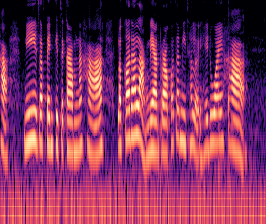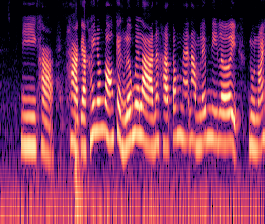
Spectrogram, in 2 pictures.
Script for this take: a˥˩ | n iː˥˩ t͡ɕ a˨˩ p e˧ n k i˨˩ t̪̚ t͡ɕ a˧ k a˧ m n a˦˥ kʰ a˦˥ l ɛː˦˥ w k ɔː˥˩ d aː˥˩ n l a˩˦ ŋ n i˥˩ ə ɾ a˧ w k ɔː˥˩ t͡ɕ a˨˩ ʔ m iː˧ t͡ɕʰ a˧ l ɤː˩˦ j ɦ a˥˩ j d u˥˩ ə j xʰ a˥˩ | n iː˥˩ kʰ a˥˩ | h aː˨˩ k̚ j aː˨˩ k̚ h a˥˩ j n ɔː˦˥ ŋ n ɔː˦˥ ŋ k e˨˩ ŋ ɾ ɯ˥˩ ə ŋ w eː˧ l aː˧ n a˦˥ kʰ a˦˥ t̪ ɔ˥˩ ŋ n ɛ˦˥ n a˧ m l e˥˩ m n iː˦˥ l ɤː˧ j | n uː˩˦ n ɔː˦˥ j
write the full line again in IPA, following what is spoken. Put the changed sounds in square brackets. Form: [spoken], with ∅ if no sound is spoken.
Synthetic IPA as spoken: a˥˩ | n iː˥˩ t͡ɕ a˨˩ p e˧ n k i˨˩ t̪̚ t͡ɕ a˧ k a˧ m n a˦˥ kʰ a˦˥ l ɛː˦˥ w k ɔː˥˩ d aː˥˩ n l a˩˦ ŋ n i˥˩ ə ɾ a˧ w k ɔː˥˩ t͡ɕ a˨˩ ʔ m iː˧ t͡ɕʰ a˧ l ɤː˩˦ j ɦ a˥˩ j d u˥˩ ə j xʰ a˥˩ | n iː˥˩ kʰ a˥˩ | h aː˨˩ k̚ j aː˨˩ k̚ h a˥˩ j n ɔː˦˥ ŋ n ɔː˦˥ ŋ k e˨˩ ŋ ɾ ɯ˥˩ ə ŋ w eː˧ l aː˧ n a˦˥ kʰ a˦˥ t̪ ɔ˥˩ ŋ n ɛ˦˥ n a˧ m l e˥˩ m n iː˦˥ l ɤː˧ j | n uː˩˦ n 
